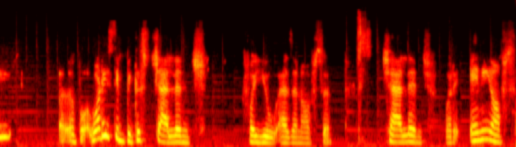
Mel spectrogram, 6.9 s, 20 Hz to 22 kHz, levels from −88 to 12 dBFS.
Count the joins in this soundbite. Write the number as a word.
one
